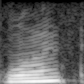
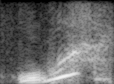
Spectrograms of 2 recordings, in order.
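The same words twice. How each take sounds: First: The word is said mildly, without exclamation. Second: The word is said as a forceful exclamation. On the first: The speaker is merely asking, without challenge. The speaker calls it wrong. "Paul didn't say that like this" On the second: The speaker is indignant and challenging. The speaker calls it right. "With an exclamation behind that"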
